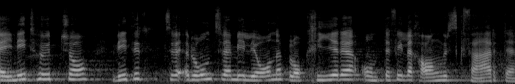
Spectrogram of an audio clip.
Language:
Swiss German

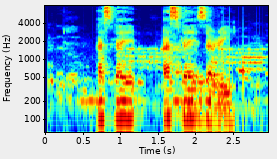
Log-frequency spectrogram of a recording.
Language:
Persian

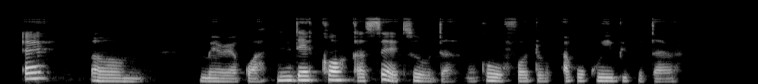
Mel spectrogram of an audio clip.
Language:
Igbo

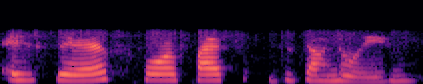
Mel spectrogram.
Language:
Manipuri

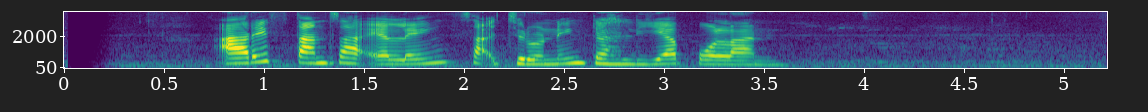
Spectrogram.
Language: Javanese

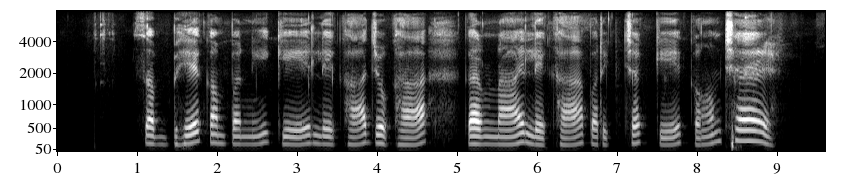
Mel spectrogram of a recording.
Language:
Maithili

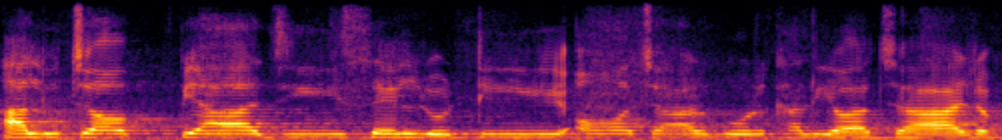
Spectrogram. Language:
Nepali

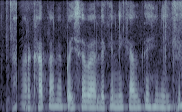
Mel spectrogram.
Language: Bhojpuri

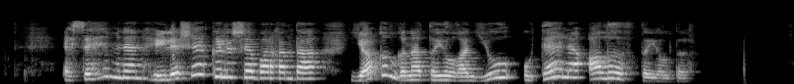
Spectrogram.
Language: Bashkir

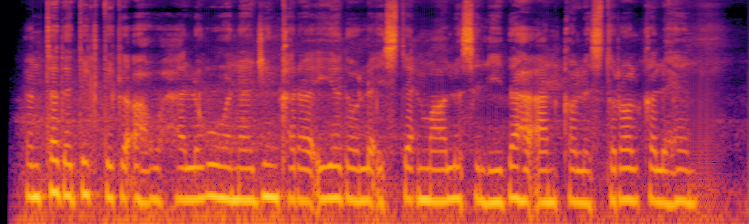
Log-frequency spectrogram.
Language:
Somali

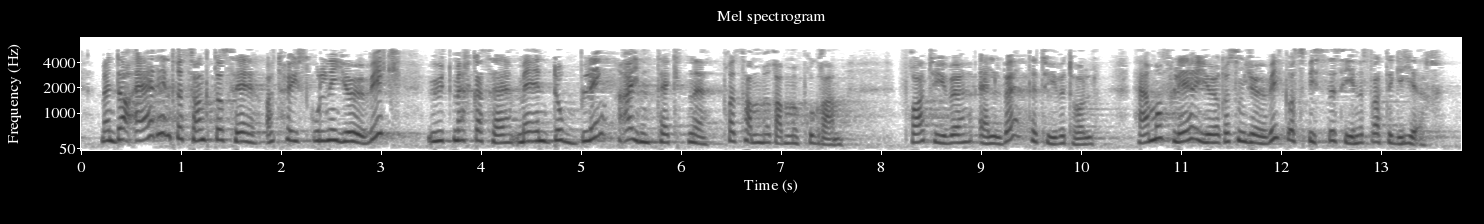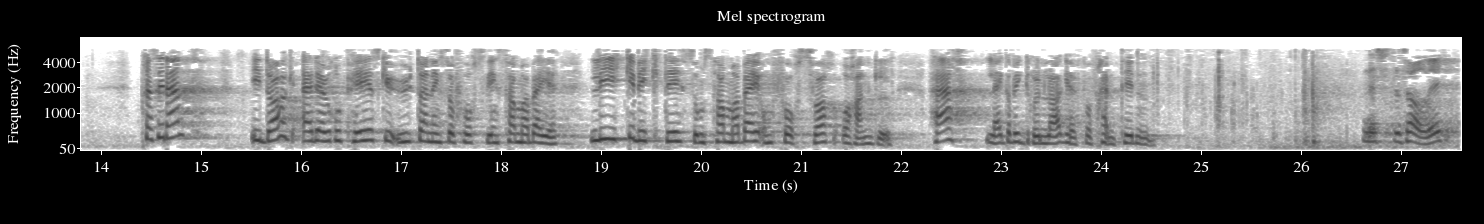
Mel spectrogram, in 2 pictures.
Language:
Norwegian Bokmål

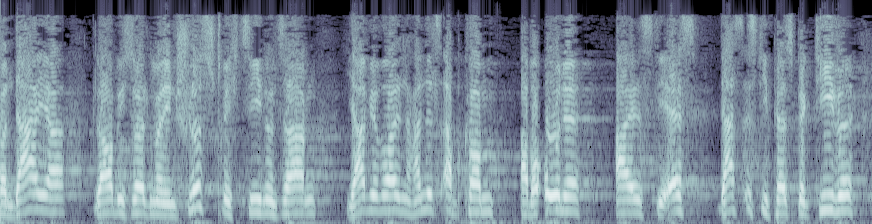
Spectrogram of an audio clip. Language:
German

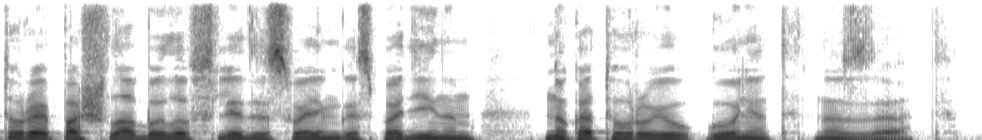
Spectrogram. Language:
Russian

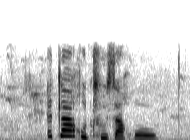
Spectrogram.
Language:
Tswana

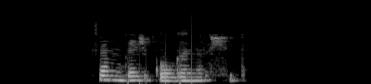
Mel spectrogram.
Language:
Adyghe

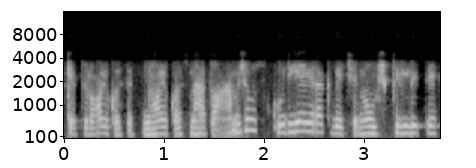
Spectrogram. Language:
Lithuanian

